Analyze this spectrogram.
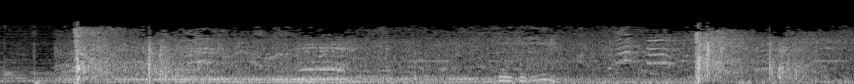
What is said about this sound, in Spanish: En este momento están disparando adentro de Ciudad Universitaria.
